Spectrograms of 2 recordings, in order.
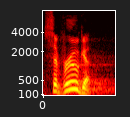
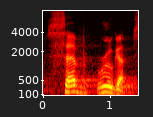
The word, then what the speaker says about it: sevruga: Sabruga. Sabruga has the strongest flavor of all the sturgeon eggs. This is a Russian word. Sabruga. Sabruga. Say it again. Sabruga. Sevruga.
